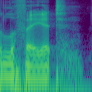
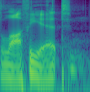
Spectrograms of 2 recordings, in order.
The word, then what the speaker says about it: Lafayette: We are all aware that it's Lafayette, but we pronounce it Lafayette. And there is a reason for that. There is a historical reason for that. It was making fun of a general.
